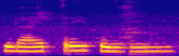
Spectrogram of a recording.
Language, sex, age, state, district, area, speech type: Odia, female, 18-30, Odisha, Nuapada, urban, spontaneous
